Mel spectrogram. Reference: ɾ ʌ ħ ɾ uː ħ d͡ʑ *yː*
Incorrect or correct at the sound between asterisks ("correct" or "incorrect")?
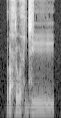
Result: incorrect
